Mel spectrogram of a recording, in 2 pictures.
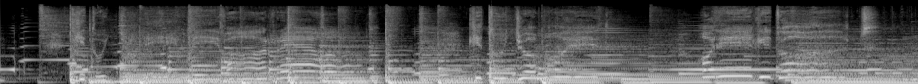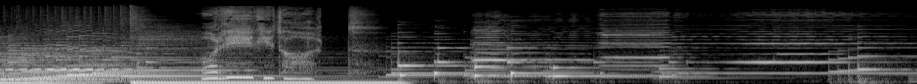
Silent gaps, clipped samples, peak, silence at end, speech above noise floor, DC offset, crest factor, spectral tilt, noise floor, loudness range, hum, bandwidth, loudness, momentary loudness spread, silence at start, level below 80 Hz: none; under 0.1%; 0 dBFS; 0 s; 25 dB; under 0.1%; 14 dB; -6 dB/octave; -36 dBFS; 12 LU; none; 17 kHz; -14 LUFS; 15 LU; 0 s; -20 dBFS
